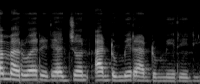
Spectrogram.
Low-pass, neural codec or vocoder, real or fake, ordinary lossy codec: 14.4 kHz; vocoder, 44.1 kHz, 128 mel bands, Pupu-Vocoder; fake; none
